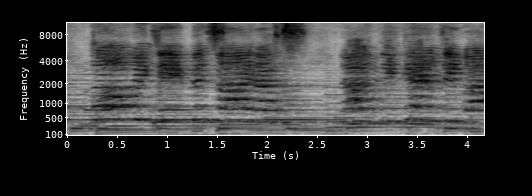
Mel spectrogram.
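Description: A choir and congregation singing a theme song together.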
